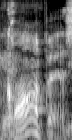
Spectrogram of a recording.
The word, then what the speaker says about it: Kwapis: It was actually written by Steve Carell and Ken Kwapis, I think is how you pronounce it. – Oh, Ken Kwapis.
